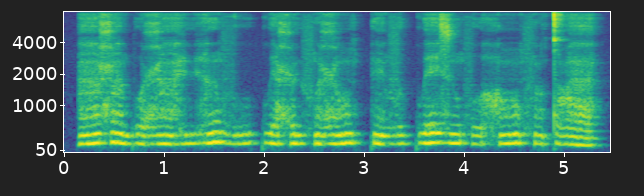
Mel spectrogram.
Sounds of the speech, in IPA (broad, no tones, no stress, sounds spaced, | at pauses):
ã ħ ã b o ʕ ã ɦ y ɦ ə̃ v u kʷ ɛ ħ y f ə̃ ʕ ɔ̃ kː ɛ̃ v ə kʷ ɛ z ũ f o h ɔ̃ f ə̃ tˤ a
